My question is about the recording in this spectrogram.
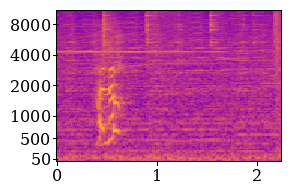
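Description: Background music with a steady low drone, and one short, rising call of "hello" about half a second in.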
